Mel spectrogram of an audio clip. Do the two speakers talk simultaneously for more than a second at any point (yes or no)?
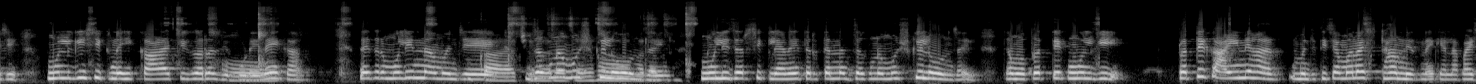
yes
